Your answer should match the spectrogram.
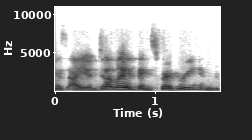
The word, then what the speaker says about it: Ayodele: y'all nice to be here my name is ayodele thanks gregory and we pronounce that beautifully yes i'm an artist based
